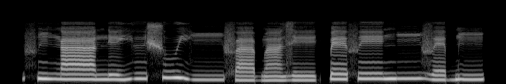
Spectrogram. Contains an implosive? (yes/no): yes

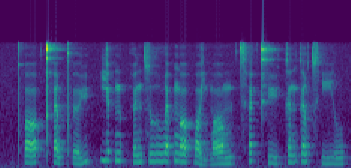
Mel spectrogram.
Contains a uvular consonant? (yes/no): no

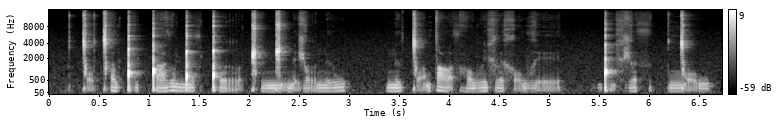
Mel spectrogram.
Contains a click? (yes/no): yes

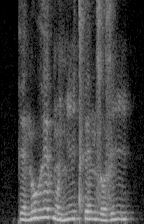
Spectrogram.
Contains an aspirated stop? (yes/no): yes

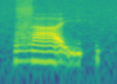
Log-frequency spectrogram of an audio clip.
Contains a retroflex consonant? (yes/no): no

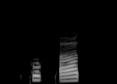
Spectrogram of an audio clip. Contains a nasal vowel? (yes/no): no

